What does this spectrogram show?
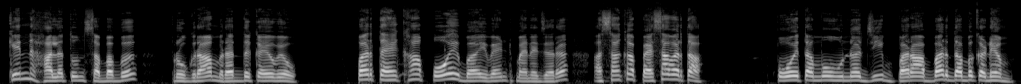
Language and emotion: Sindhi, angry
